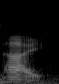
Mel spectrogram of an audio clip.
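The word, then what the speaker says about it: Hai: The word in German is hi.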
